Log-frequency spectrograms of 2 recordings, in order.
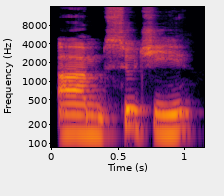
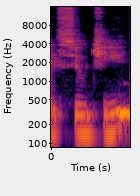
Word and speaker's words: Suu Kyi: So, Suu Kyi, that's how you say it, right? Suu Kyi.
